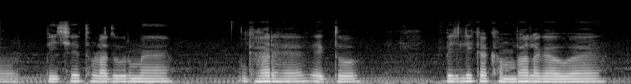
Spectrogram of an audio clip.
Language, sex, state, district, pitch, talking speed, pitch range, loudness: Hindi, male, Jharkhand, Deoghar, 135 Hz, 135 wpm, 130-140 Hz, -14 LUFS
